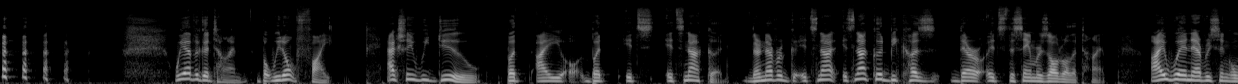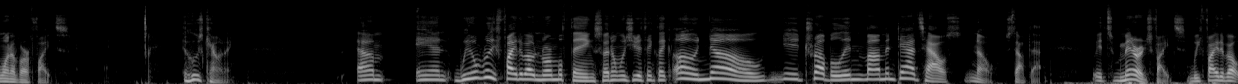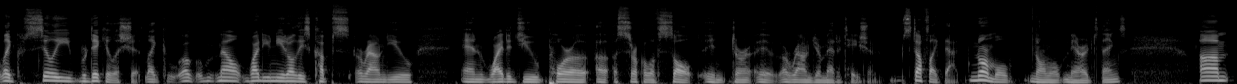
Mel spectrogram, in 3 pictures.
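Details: Adult male comedian who stutters and says he sometimes switches words after stuttering; word repetitions; stuttering.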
